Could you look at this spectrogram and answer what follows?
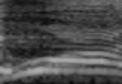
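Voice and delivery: high, held-out whoa; imitated movie whoa. Pastor recalling Kung Fu movie for congregation, imitated high whoa. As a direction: mimic a film sound with a high sustained note.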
